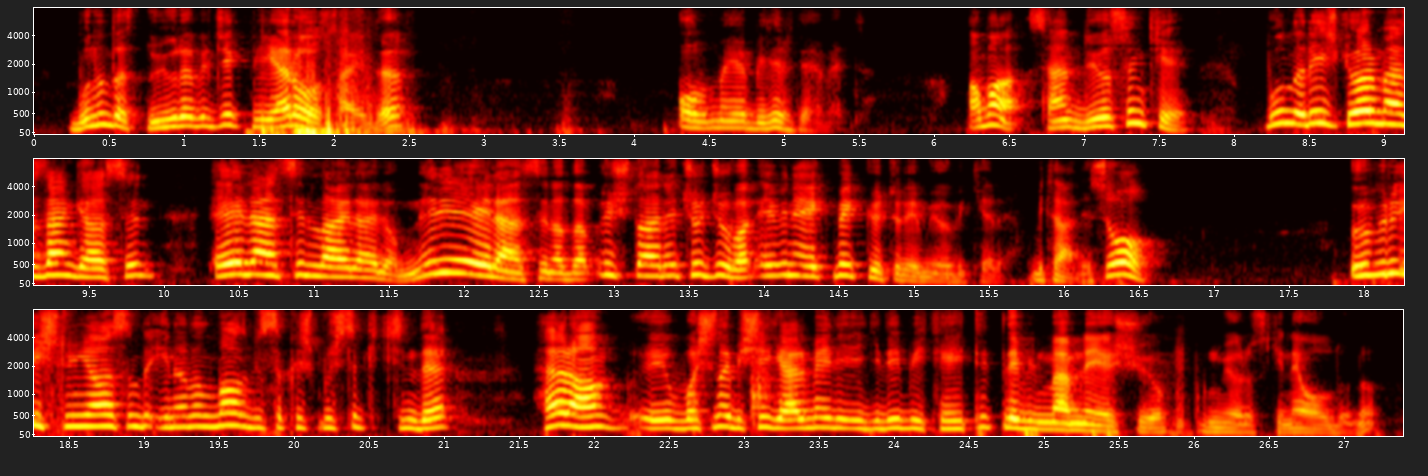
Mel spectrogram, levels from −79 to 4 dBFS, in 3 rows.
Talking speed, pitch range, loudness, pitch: 125 wpm, 170-250 Hz, -17 LUFS, 220 Hz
